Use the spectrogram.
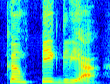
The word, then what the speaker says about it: Campiglia: com a no final campiglia assim como se fala glia no final tá para que você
